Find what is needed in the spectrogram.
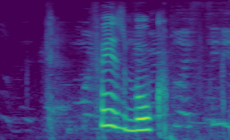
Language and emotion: Russian, neutral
